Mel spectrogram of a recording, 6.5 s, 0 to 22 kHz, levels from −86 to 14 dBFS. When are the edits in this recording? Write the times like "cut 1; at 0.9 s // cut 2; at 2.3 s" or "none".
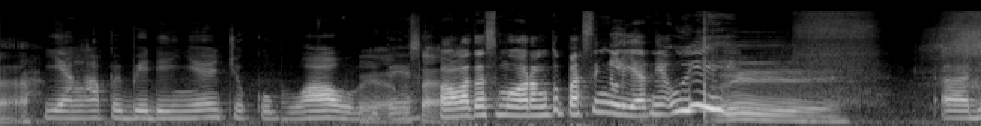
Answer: cut 1; at 1.9 s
